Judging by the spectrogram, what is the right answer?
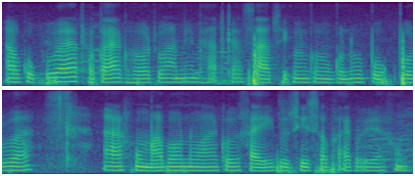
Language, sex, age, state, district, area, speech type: Assamese, female, 60+, Assam, Golaghat, urban, spontaneous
